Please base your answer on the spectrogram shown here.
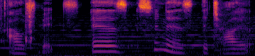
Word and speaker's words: Auschwitz: Bruno cannot properly pronounce the name of the new home, but calls it Outwith, but we already know that the correct name is Auschwitz.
